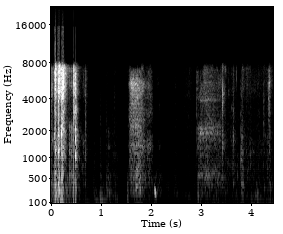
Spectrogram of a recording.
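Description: A sharp thump and clatter as a cat jumps onto a desk, then bursts of papery sliding and scraping as notebooks shift and slide off onto a laptop, with no voices.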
